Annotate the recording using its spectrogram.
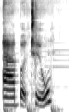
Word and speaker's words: abatu: The word of the day is abatu, which is a verb, and it's pronounced abatu.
